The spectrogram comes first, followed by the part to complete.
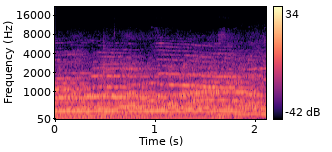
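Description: Live musical-theatre singing with backing music and long held notes, recorded from the auditorium, with untrained audience voices singing along over the performer.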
